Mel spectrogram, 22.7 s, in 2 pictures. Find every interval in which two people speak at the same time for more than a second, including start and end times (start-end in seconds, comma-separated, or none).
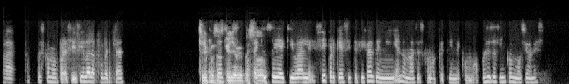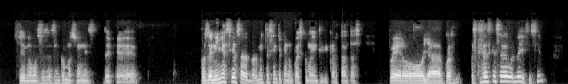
4.1-5.4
